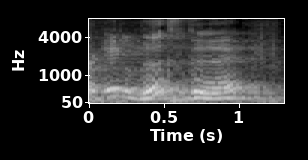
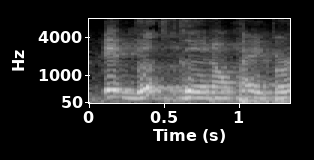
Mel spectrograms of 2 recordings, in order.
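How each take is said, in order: First: "looks" drawn out slowly with a rising, doubting tune; slow sarcastic stress. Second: "looks" pressed firmly, the rest plain; stress on looks. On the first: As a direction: stretch "looks" slowly, ending up as if questioning. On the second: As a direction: lean into "looks" on "It looks good on paper". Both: Shown as a demonstration. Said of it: "but what are we actually doing?".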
